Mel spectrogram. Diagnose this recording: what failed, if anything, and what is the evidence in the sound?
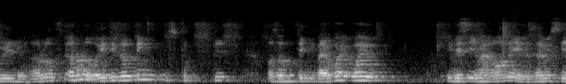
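Listening closely to the speech, nothing stood out that would point to a failure at any stage of the chain.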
